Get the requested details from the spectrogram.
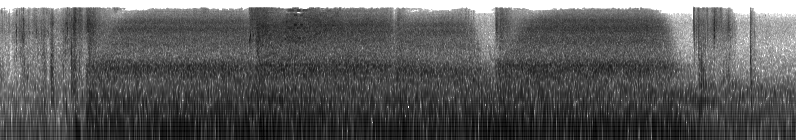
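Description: A strong wind roars and howls.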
